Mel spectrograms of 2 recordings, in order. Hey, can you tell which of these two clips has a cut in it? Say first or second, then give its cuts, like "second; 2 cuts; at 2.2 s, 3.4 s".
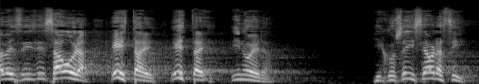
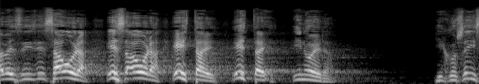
first; 1 cut; at 1.1 s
